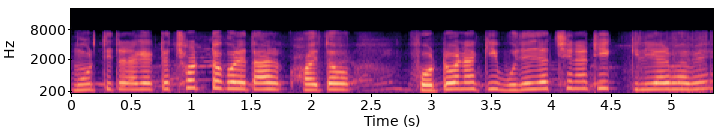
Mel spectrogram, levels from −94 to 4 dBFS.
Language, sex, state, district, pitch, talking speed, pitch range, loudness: Bengali, female, Jharkhand, Jamtara, 285 Hz, 170 wpm, 275-300 Hz, -16 LUFS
